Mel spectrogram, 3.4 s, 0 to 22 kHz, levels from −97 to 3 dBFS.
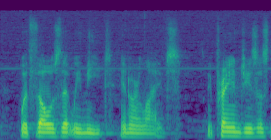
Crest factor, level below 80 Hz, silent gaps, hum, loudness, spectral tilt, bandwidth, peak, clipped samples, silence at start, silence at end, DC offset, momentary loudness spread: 22 dB; -68 dBFS; none; none; -22 LUFS; -6 dB/octave; 16 kHz; 0 dBFS; under 0.1%; 0.25 s; 0 s; under 0.1%; 14 LU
